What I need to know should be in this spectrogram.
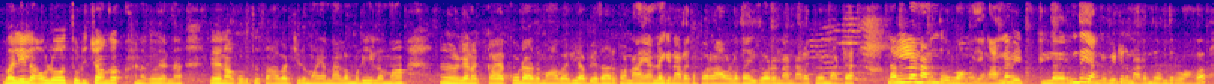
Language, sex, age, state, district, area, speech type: Tamil, female, 60+, Tamil Nadu, Mayiladuthurai, rural, spontaneous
